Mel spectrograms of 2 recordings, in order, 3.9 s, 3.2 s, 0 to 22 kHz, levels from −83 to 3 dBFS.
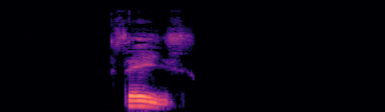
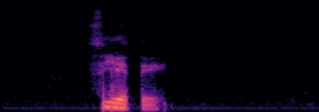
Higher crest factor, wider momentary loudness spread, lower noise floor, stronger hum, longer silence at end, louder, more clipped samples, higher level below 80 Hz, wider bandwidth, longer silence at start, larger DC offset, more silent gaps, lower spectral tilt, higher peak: about the same, 22 dB vs 22 dB; first, 22 LU vs 18 LU; first, under -90 dBFS vs -72 dBFS; neither; first, 1.95 s vs 1.6 s; first, -24 LUFS vs -29 LUFS; neither; second, -76 dBFS vs -58 dBFS; about the same, 16 kHz vs 16 kHz; first, 1.15 s vs 0.95 s; neither; neither; second, -5 dB/octave vs -7.5 dB/octave; first, -8 dBFS vs -12 dBFS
